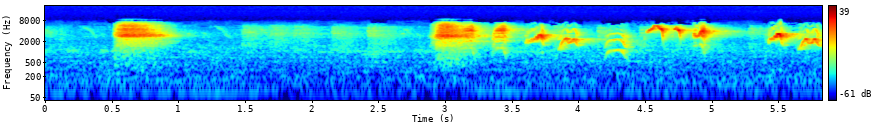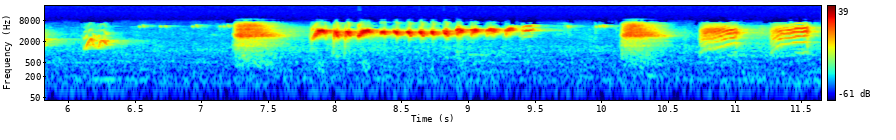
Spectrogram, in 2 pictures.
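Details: Wild-origin greater green leafbird from Alas Purwo, Banyuwangi, kept caged and freshly bathed: loud buzzy bursts separated by pauses, tumbling bouncy whistles, a fast high trill, and sharp chip notes.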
